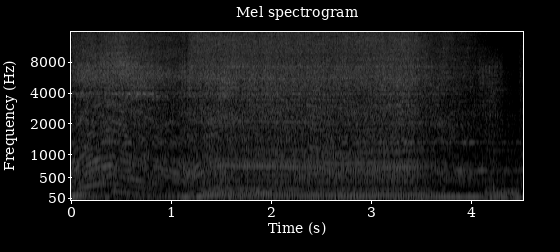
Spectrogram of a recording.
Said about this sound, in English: Back to chainsaw.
